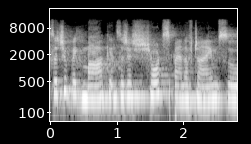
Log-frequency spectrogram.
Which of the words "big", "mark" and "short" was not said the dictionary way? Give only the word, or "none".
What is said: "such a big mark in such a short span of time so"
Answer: none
